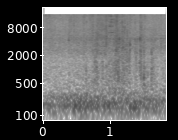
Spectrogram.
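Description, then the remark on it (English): A stormy wash of rain hiss over a deep, continuous rumble of rolling thunder during a thunderstorm with lightning and wind, heard while camping in a tent, fairly loud throughout, with no voices. “Lightning everywhere.”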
